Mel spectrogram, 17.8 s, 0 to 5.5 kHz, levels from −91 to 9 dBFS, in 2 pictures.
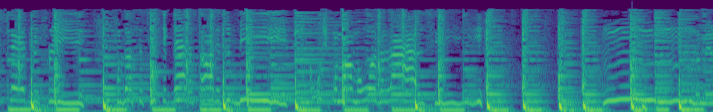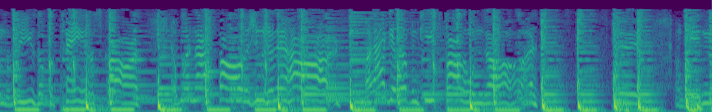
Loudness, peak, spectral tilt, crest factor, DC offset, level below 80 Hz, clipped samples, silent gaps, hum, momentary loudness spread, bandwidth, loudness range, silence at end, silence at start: -19 LUFS; 0 dBFS; -10.5 dB/octave; 18 dB; 0.3%; -24 dBFS; under 0.1%; none; none; 6 LU; 4.5 kHz; 1 LU; 0 s; 0 s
